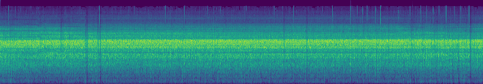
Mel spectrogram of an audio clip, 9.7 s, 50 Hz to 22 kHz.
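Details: 1956 CBS 5-tube AM clock radio after swapping the 12AV6 detector tube: constant loud hiss with crackly pops; arcing silver mica capacitors visible in bottom of IF can, confirmed by grounding the IF output to the detector.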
